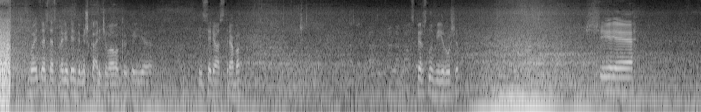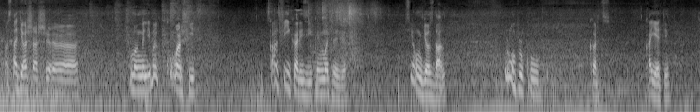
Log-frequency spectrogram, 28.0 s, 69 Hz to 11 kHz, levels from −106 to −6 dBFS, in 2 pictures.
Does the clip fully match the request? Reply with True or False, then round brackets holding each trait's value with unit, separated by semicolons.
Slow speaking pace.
True (95 wpm)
